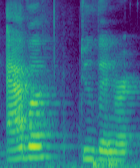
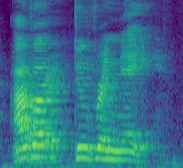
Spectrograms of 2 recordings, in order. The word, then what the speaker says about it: Ava DuVernay: It's going to be Ava DuVernay. I can't even say her name. Ava DuVernay.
